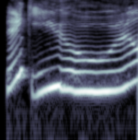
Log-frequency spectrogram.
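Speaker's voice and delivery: slow, high swooning thanks; playful exaggerated coo; hammed-up swoon. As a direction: drag out the ooh like a flattered diva.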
